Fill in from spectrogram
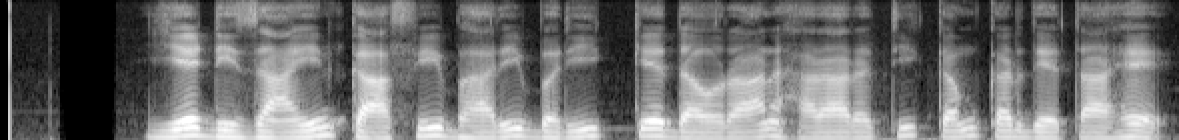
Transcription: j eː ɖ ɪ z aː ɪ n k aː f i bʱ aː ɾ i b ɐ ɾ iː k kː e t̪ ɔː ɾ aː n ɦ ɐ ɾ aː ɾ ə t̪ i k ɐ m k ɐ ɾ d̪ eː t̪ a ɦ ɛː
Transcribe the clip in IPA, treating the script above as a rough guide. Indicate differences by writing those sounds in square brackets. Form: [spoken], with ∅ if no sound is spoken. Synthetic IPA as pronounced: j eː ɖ ɪ z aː ɪ n k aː f i bʱ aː ɾ i b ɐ ɾ iː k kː e [d̪] ɔː ɾ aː n ɦ ɐ ɾ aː ɾ ə t̪ i k ɐ m k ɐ ɾ d̪ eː t̪ a ɦ ɛː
